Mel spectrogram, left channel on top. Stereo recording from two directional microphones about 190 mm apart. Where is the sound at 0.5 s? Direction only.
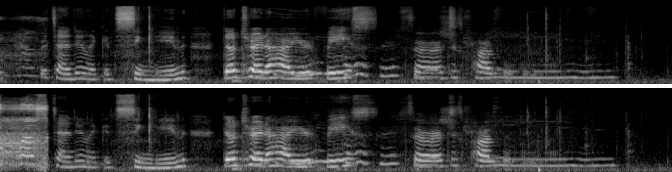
40° left (ahead or behind).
